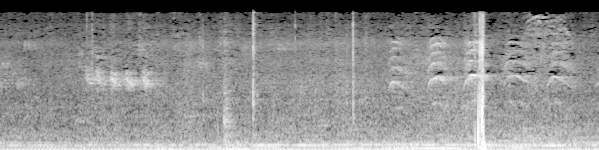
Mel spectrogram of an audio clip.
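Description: Small birds chirping in quick falling notes, about a second in and again near the end, over a steady low hum. A few sharp clicks, the loudest just before five seconds in.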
